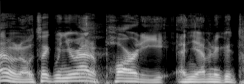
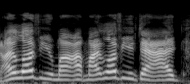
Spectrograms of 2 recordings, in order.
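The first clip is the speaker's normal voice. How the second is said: put-on higher, sing-song happy little girl; chirpy kid voice; 9 semitones higher than usual. Father imitating his daughter skipping into the kitchen, chirpy. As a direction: skip in bubbly and sweet.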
